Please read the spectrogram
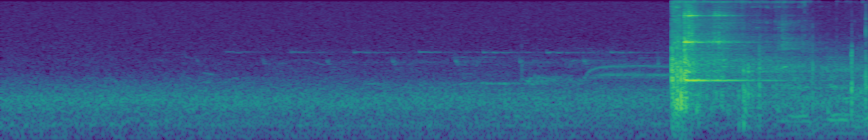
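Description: Disc golf putt striking the chains of a metal chain basket about three seconds in: a sudden jangling crash with high ringing that fades, the disc caught in the chains and dropping in for a made putt.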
